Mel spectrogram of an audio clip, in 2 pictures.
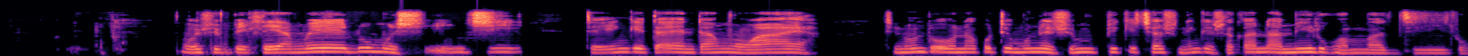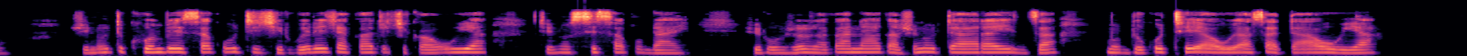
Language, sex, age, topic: Ndau, female, 18-24, health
